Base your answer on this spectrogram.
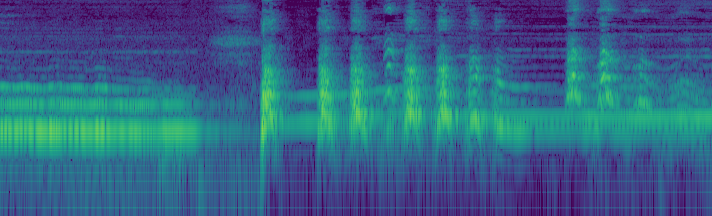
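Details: Pet dogs howling: a steady sustained howl, then a burst of rapid rhythmic barks and yips roughly every half second, followed by a renewed wavering howl.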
